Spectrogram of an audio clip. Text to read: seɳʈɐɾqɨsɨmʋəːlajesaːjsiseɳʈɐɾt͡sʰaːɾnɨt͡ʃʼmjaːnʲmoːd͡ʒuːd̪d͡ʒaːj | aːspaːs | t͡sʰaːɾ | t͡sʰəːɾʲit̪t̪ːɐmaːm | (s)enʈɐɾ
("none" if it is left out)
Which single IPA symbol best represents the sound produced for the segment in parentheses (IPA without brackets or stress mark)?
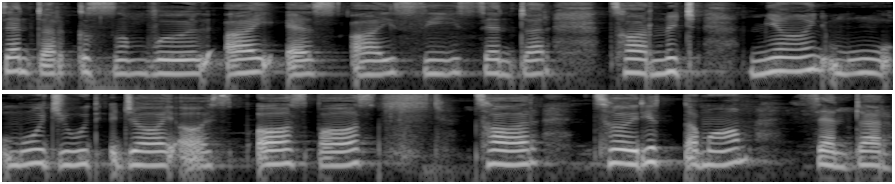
s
